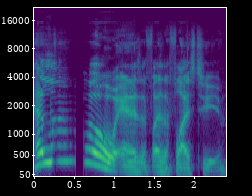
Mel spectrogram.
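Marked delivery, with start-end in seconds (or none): 0.0-1.0 talking raven voice, shrill, very high, very loud. Voicing a raven that mimics speech as it flies over: raven mimicking a human voice. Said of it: "ravens have mimicry, and you hear it go".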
